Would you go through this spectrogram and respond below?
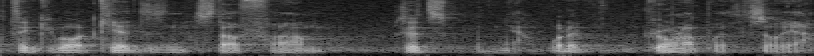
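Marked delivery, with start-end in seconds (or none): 1.4-3.8 choked up, near-whispered and much softer. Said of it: "I get emotional".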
